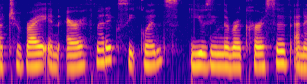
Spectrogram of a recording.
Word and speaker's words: arithmetic: isn't this arithmetic so when we use this word as a noun that would be pronounced as arithmetic if we're using it as an adjective to describe this sequence we say it as arithmetic so this video is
